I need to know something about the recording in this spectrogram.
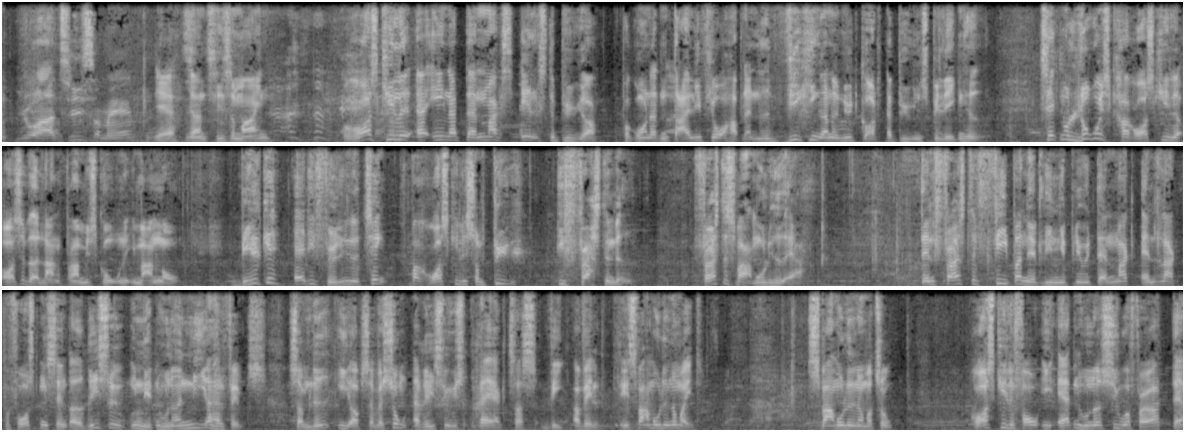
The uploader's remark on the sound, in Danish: sender direkte fra "Camp Mordor" - én af mange, fantasifulde lejre på Roskilde Festivals campingareal.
